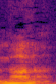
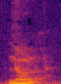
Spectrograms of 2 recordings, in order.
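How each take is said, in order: First: The first vowel is not a long O. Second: The first vowel is a long O. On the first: The speaker calls it wrong. "not Nana" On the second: The speaker calls it right. "it is a long O for Nona"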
